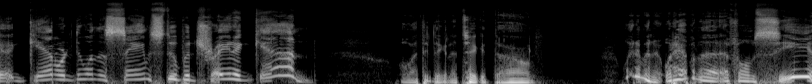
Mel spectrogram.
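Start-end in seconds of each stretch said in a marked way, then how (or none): 0.0-3.2 much higher, slow and softer mock whine; high drawn-out sarcastic complaint; sarcastic singsong. Real, not acted. Self-mocking repeated trade. 6.2-8.1 much higher, faux-shocked wait a minute; high mock double take; mock bafflement. Mock confusion about market.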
